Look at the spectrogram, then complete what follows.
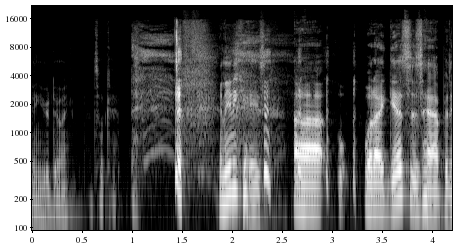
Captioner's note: laugh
